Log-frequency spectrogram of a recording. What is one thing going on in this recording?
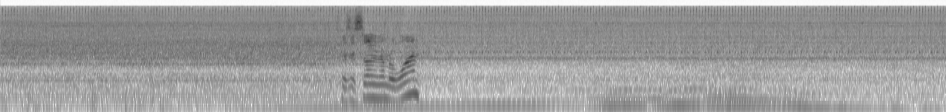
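A car engine idles steadily and revs up briefly.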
